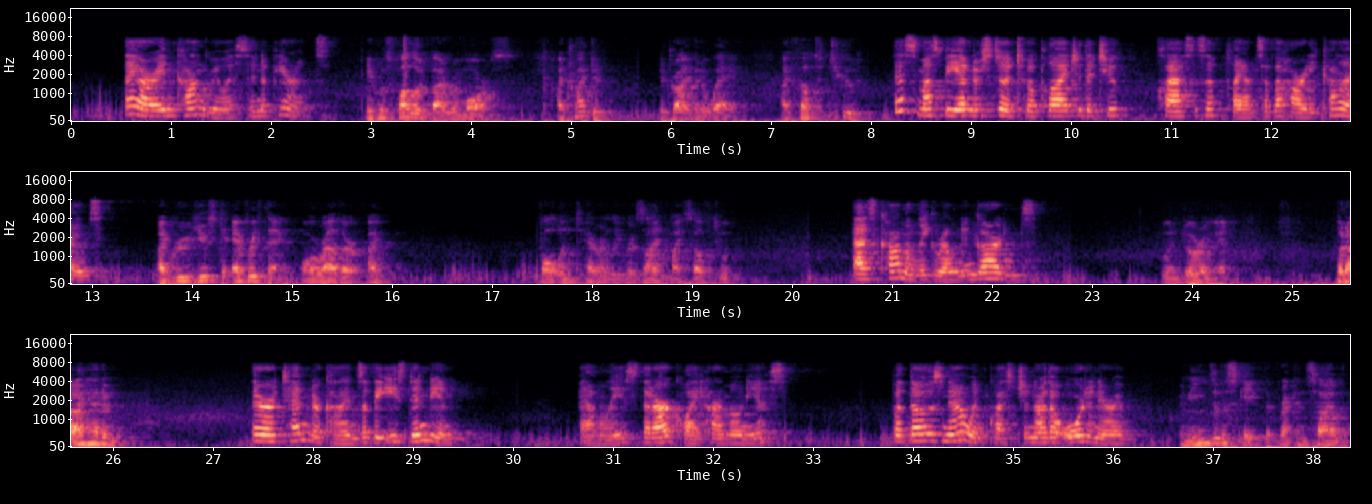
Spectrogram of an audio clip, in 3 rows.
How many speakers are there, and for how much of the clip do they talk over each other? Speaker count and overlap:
two, no overlap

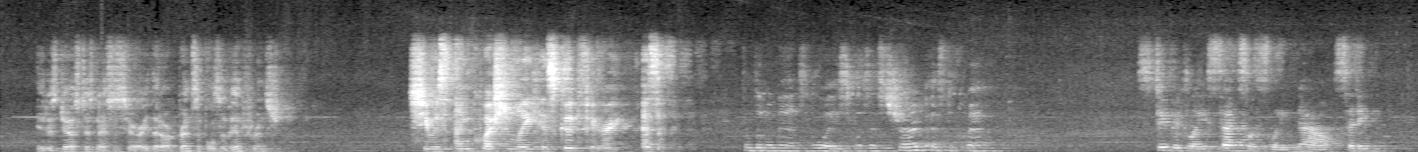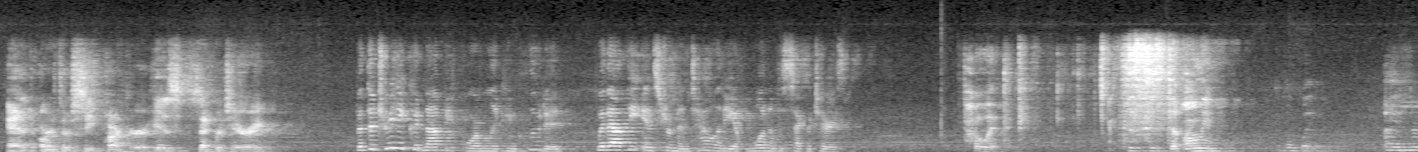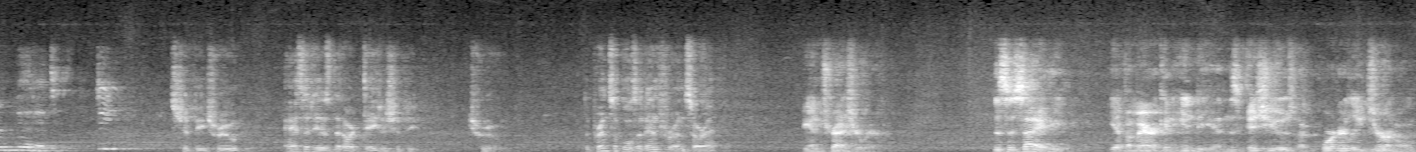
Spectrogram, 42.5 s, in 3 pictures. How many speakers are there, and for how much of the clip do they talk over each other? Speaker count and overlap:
six, no overlap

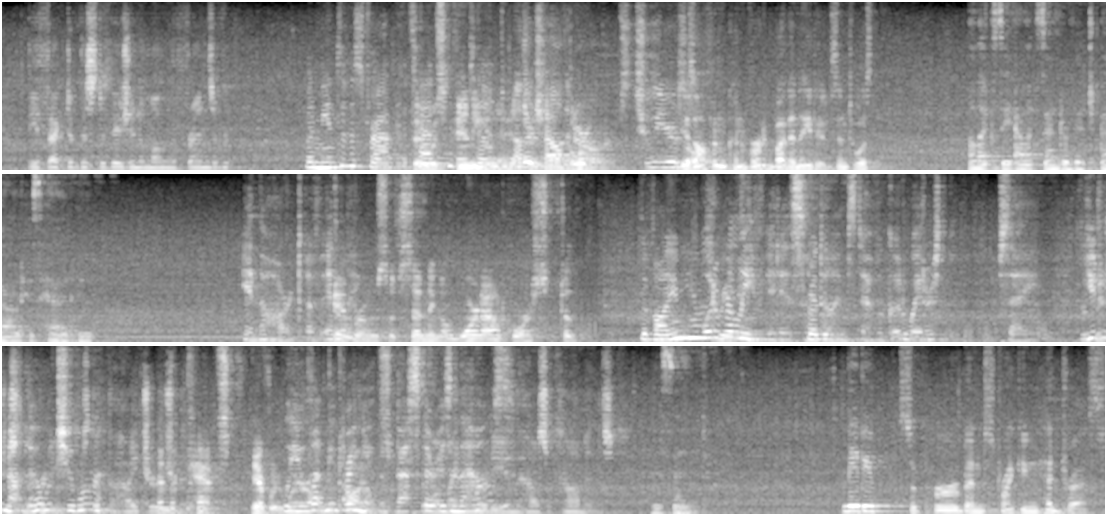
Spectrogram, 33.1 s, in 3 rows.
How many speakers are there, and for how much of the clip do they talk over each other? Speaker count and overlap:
seven, about 26%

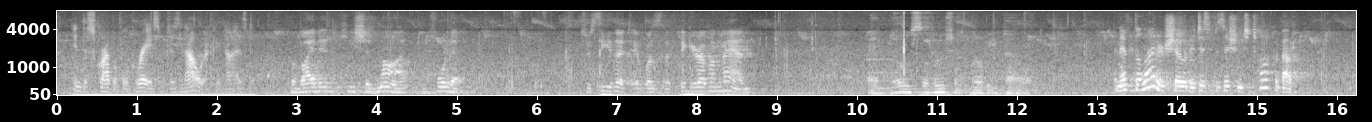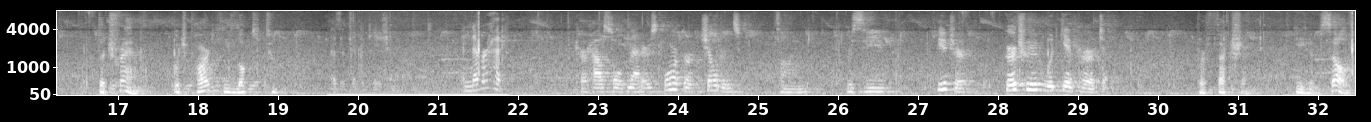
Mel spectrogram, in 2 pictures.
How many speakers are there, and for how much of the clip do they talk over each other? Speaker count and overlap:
six, no overlap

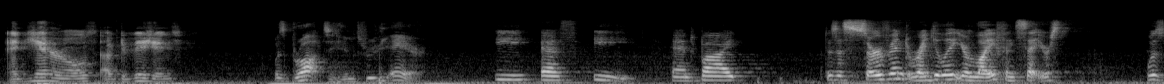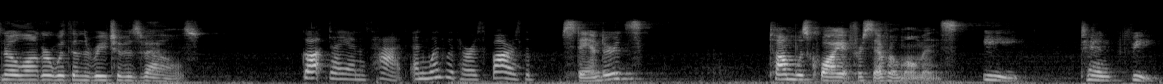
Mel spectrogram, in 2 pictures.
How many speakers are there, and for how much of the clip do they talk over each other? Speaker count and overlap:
six, no overlap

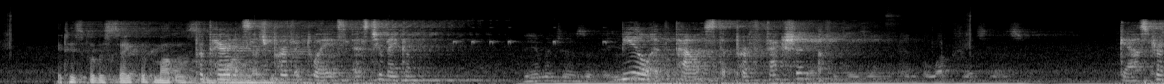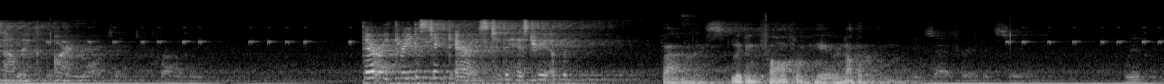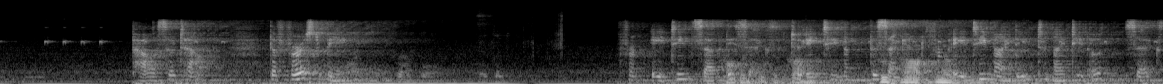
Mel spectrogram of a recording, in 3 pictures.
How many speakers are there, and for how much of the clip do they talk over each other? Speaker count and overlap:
three, about 17%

